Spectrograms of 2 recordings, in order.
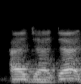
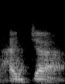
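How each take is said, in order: First: The two j sounds are separated by a vowel. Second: The two j sounds merge into one doubled j. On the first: This is the underlying original form. "asalnya itu hajaja" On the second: This is the contracted form actually used. "jadi haja karena double, ini jimnya di di press jadi double"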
